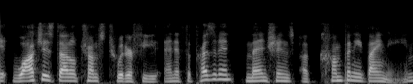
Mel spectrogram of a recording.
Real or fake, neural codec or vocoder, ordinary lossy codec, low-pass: fake; codec, 16 kHz, 1.1 kbps, Voila-Tokenizer; Opus, 32 kbps; 7.2 kHz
